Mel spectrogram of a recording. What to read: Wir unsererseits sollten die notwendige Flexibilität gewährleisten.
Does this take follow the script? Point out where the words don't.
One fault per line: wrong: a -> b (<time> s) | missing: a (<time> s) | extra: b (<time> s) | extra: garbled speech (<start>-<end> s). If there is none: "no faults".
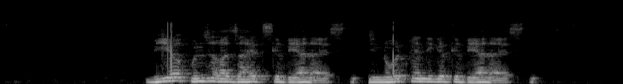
wrong: sollten -> gewährleisten (2.7 s)
missing: Flexibilität (4.5 s)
